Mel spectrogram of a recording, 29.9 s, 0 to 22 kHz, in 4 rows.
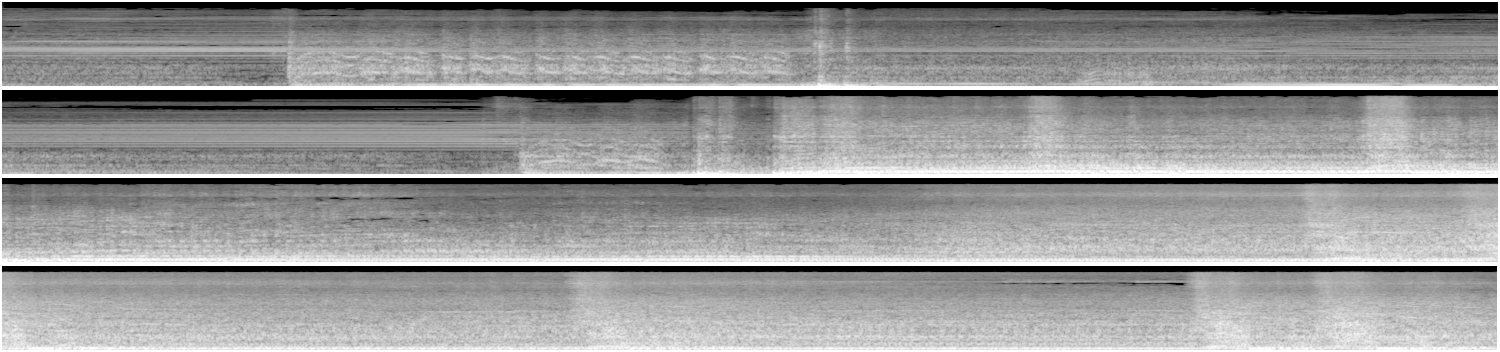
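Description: The starter cranks the 1978 Dodge Aspen R/T's V8 in short tries. About eleven seconds in the engine catches and keeps running loudly, and the throttle is blipped several times, each rev rising and falling.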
